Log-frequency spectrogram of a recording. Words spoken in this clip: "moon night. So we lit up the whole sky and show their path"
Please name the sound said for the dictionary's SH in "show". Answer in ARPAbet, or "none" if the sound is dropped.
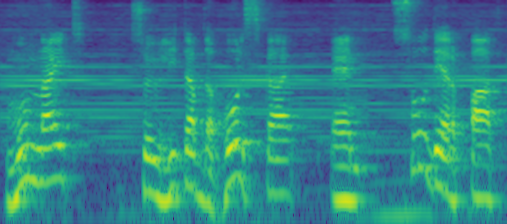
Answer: S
